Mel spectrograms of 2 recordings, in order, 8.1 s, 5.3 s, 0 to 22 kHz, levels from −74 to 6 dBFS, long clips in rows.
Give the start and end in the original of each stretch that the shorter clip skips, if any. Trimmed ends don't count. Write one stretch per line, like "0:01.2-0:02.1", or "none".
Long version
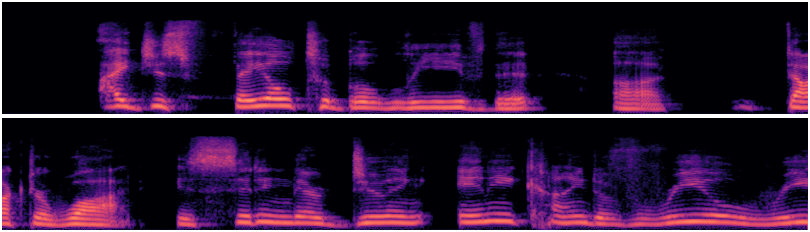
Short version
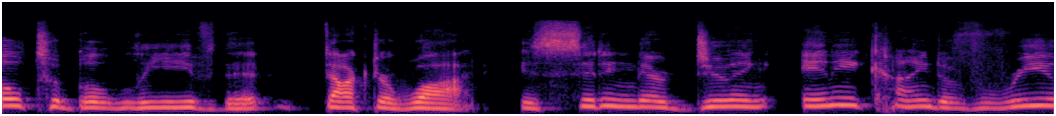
0:02.8-0:03.7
